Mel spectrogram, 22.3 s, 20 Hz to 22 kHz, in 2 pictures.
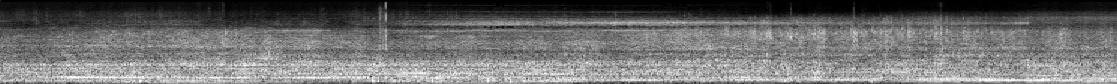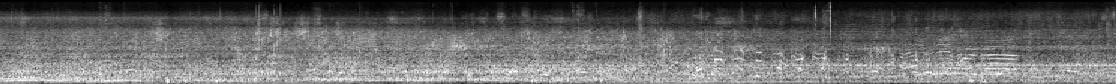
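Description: A 1935-era vintage aircraft performs an aerobatic display at the Duxford Flying Legends air show, its propeller engine droning steadily and loudly throughout with slight shifts in pitch, under continuous commentary from an announcer.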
